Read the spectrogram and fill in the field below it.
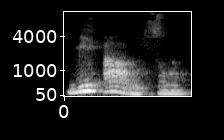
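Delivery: "Mi alzo" said very slowly, syllables drawn apart; slow repeat. Shown as a demonstration. Teacher repeating for students: very slow. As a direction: stretch each syllable for learners. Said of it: "কি বললাম আমি?".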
